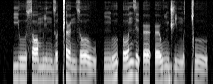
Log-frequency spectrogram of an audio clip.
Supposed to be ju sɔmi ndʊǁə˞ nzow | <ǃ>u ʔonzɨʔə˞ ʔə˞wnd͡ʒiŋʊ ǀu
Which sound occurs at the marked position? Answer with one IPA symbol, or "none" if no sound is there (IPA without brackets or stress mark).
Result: ŋ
